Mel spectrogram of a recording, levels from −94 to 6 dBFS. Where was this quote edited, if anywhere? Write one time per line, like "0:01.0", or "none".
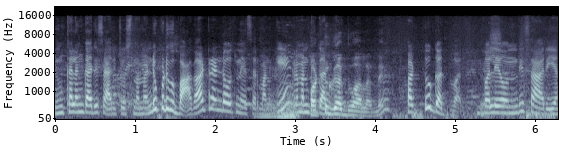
0:03.0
